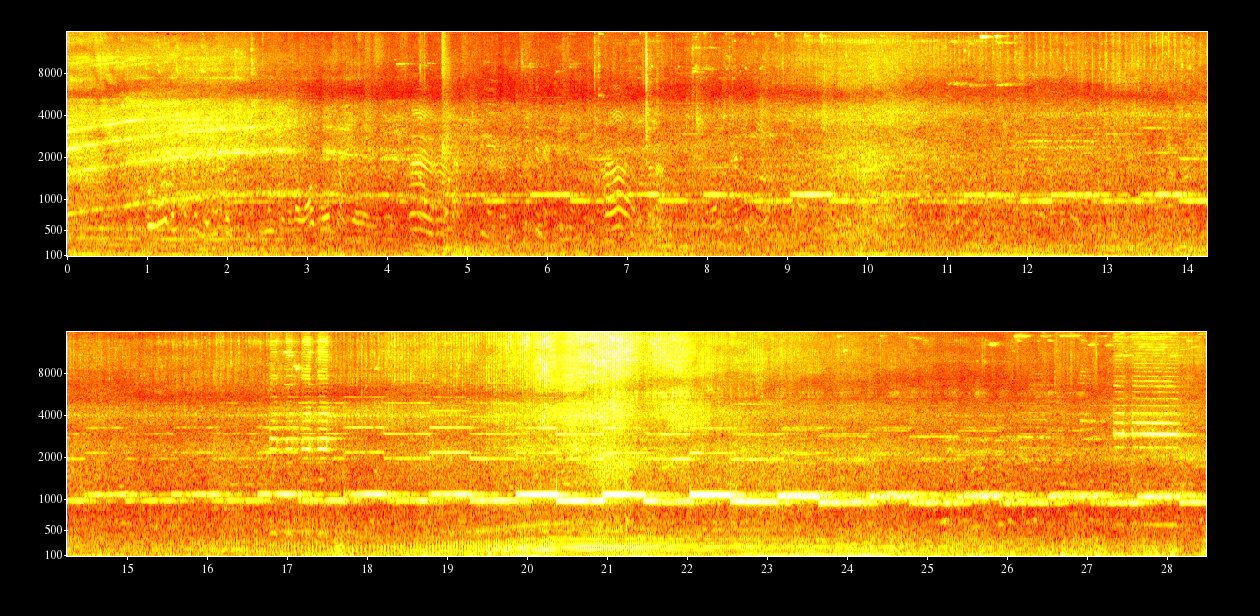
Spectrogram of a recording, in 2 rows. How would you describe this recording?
Ambulance voice, Various sounds on the street, Traffic Sound, Bicycle brake sound, Trumpet, Brakes sound, Footsteps, Bicycle Sound, Motor vehicle sound, Binaural recording, Zoom H6+ Soundman OKM II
